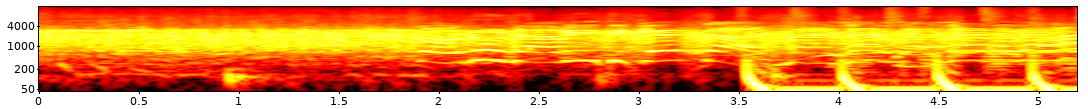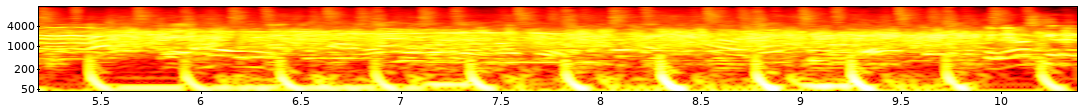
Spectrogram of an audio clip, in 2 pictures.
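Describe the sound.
A crowd bursts into loud applause after a few seconds of voices, settling into steady, rhythmic clapping with shouting and cheering mixed in throughout.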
